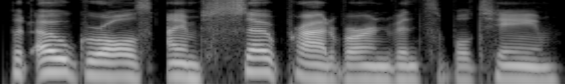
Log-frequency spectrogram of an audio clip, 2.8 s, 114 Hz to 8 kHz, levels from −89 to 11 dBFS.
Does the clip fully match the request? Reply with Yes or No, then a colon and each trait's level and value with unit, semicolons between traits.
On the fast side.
Yes: fast, 235 wpm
